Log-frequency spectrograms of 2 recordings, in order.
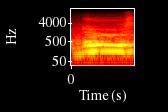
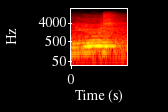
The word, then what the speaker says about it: news: Like Londoners, Americans drop yod after N. So they say news typically rather than news. It's variable in American English. There are a few people who say news, but most Americans say news.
